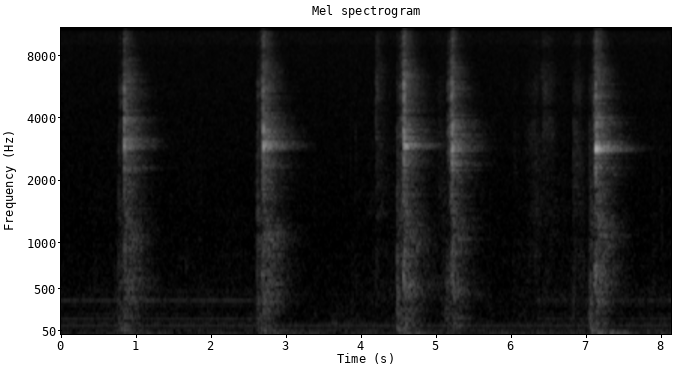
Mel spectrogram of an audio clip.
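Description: Sharp cracks of a taekwondo dobok (uniform) snapping with the strikes and blocks of the Do-San pattern: five in all, irregularly spaced, with two close together a little past halfway and the loudest near the end, each with a brief room echo.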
